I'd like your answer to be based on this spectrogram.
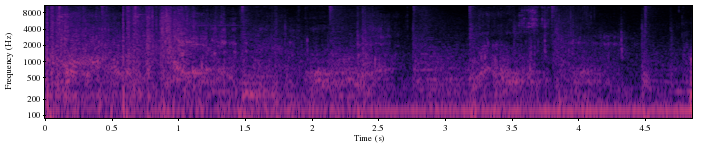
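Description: Rapid weapon fire in the post-apocalyptic shooter Fallout 4 comes as a fast, fairly quiet fusillade of shots that rise and fade through the clip, mixed with game noise and a steady low hum.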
